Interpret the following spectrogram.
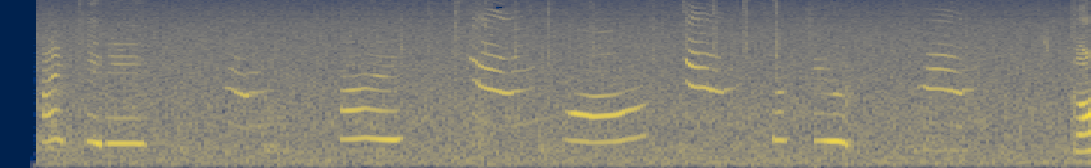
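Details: Small cat met during a film shoot, mewing repeatedly: short high meows, some rising then falling, roughly one every second over seven seconds, with a person's soft greeting close by.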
